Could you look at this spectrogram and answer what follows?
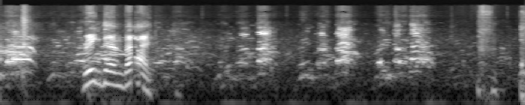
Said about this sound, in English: I think they're chanting. Oh, they're chanting right there.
